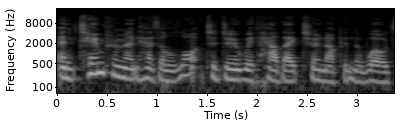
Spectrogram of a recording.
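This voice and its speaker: A woman with an Australian accent, fairly low pitch and a moderate pace, on a very clean recording with a silent background. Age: 70s. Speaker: parenting author and educator. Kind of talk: presentation to an audience. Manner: warm, lighthearted.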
